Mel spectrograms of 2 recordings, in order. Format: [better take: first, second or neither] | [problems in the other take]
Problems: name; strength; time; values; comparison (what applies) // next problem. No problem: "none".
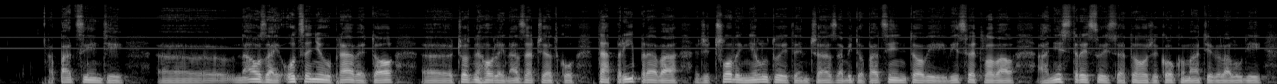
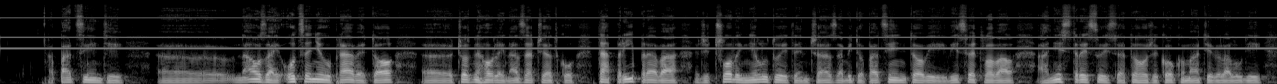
first | high-pitched whine; loud; throughout; 2 kHz, 7 dB below the speech; faint in the first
